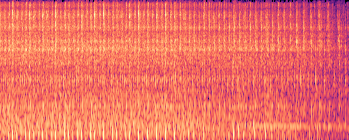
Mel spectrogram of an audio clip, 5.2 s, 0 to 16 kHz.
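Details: Lawn Chief push mower with engine turned 180 degrees and recoil cover installed, air-fuel mix adjusted: even, quick single-cylinder popping about four firings a second, winding down smoothly at shutdown; runs healthy.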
